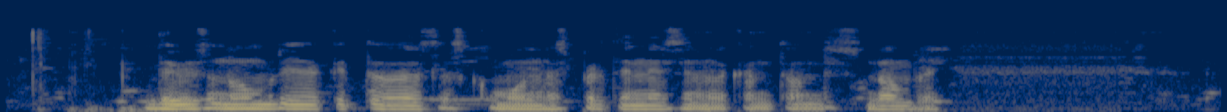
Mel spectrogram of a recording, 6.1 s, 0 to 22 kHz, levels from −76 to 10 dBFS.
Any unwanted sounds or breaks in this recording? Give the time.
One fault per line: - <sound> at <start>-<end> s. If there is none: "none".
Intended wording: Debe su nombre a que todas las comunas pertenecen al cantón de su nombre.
none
